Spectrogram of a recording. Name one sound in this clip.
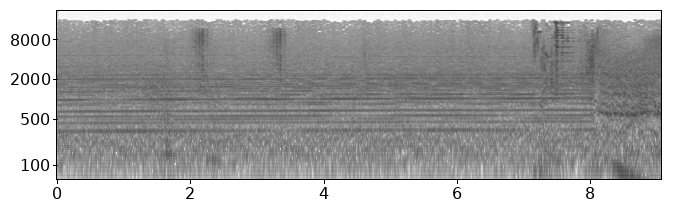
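A racing car engine roars at a steady high pitch.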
